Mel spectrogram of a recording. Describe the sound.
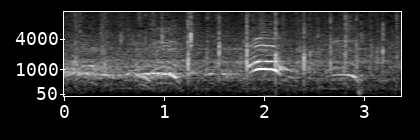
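A Peking opera audience at the Chang'an Grand Theatre in Beijing applauds at the end of Shi Yihong's performance, steady dense clapping while scattered voices shout and cheer over it, one loud rising cheer standing out midway through before the clapping carries on.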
